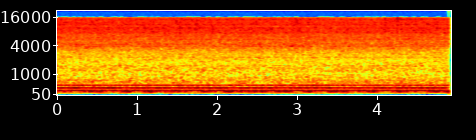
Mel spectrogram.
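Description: Steady hum made of several held low tones over a faint hiss: the background drone of the room.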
